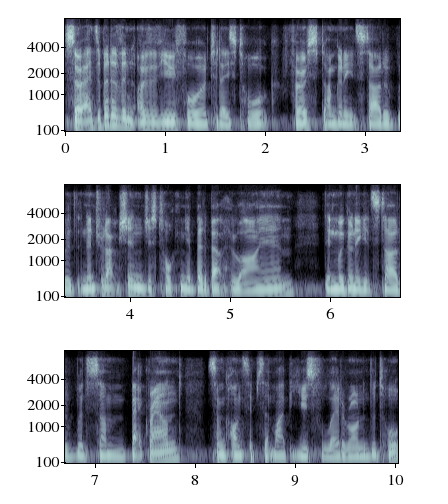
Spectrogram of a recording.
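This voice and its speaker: Speaking very fast in a New Zealand accent, the voice shows ordinary pitch variation. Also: man, medium pitch for a man. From New Zealand, Auckland. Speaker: PhD researcher. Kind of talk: research presentation.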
